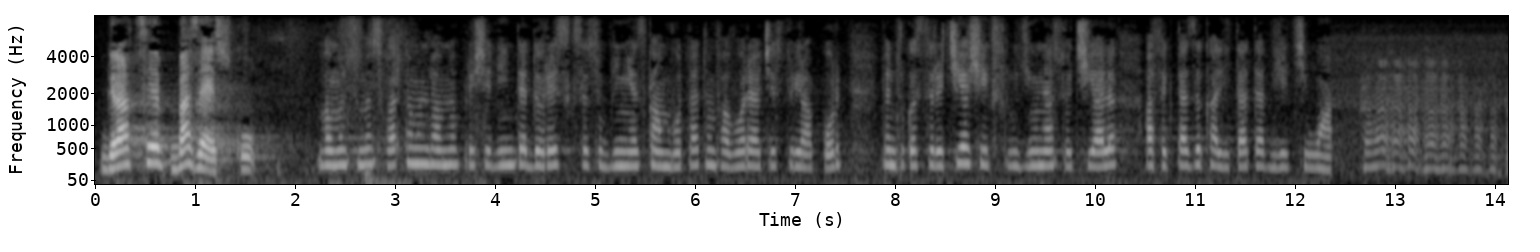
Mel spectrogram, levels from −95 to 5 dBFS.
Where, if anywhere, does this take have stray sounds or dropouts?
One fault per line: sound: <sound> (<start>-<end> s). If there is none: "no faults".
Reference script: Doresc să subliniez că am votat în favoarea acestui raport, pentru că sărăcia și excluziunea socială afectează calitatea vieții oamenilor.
sound: laugh (12.6-14.1 s)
